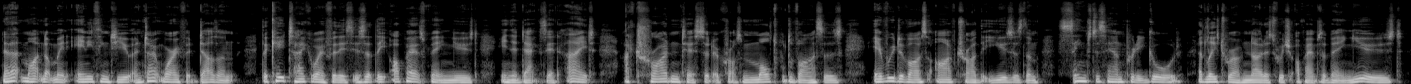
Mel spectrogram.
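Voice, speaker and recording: A man's voice: lowish voice, brisk, hardly any pauses, darkish tone. A man hosting an audio gear review, explaining products in a methodical way.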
